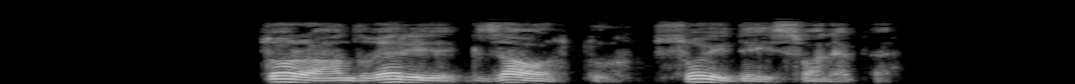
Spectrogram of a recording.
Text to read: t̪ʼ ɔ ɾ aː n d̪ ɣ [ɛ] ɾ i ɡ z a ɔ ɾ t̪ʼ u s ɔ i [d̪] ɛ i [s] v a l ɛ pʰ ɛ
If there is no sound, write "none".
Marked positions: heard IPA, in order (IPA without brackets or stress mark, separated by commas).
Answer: ɛ, d̪, s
